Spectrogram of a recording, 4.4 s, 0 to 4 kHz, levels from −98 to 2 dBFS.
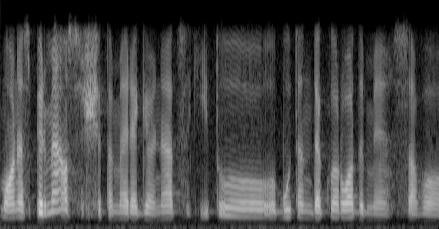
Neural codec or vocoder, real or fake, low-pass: none; real; 3.6 kHz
